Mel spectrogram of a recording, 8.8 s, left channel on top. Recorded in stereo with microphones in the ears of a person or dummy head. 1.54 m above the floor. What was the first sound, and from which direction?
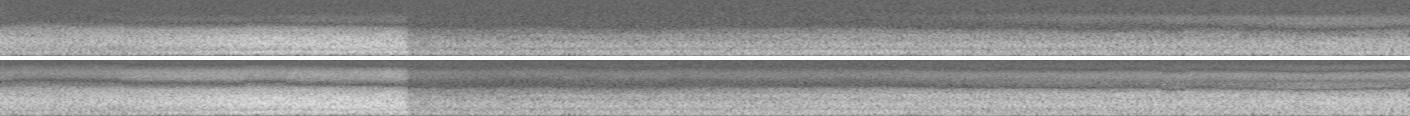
A vehicle, 90° right.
